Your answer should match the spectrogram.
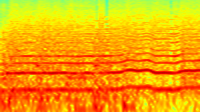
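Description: A male singer holding one long, gently wavering note of a sholawat melody, bending the pitch near the end, over an acoustic patrol-music ensemble of drums and bamboo percussion.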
